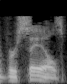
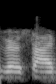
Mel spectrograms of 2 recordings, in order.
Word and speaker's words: Versailles: Is it Versailles or Versailles, Pennsylvania? – Well, the French word pronunciation is Versailles, but it's Versailles here in Pennsylvania.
